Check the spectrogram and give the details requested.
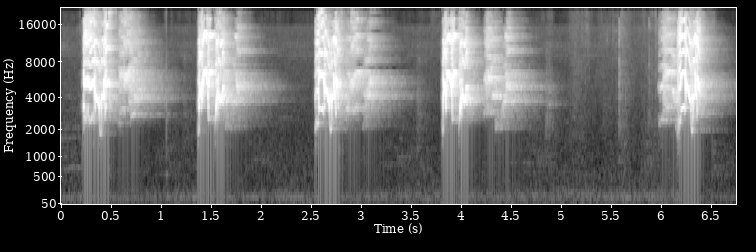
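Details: Shrill, scratchy lovebird screeches, a sound for drawing in other lovebirds, come in a fairly steady series of about one per second, then a longer pause before a final call; low faint hum underneath.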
